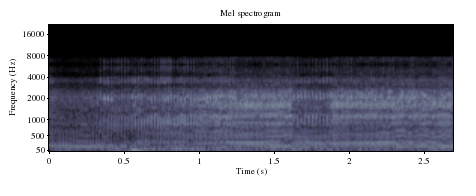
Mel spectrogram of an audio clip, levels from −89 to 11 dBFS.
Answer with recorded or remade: recorded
